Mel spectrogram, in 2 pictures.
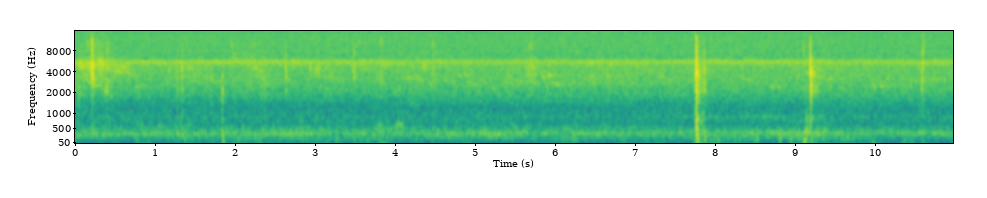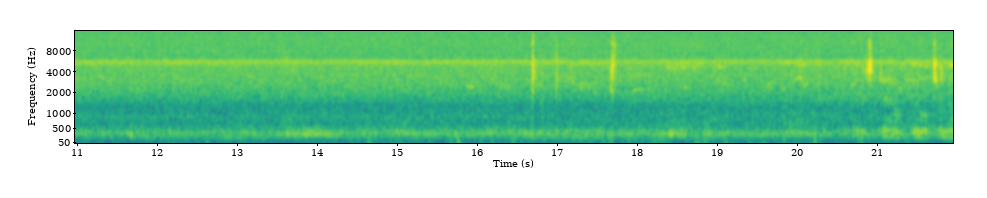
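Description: Quiet outdoor ambience on a golf course: a faint steady high insect drone from the trees, with a few sharp clicks, the loudest two about eight and nine seconds in.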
